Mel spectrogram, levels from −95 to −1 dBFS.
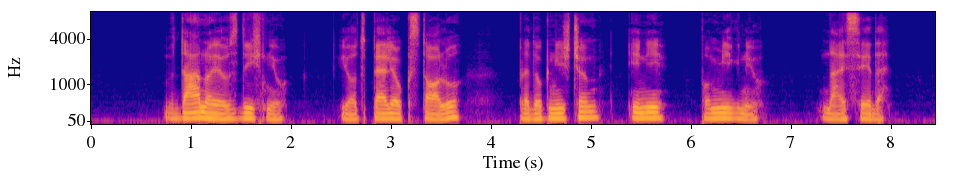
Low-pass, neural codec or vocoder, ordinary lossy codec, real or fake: none; codec, 16 kHz, 4 kbps, FreqCodec, larger model; none; fake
